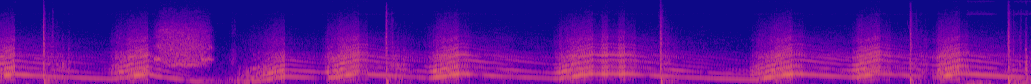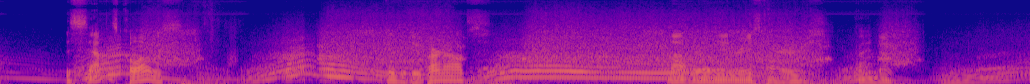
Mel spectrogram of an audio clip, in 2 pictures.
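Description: A sports car engine revs hard, rising and dropping in pitch again and again as it shifts gears.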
